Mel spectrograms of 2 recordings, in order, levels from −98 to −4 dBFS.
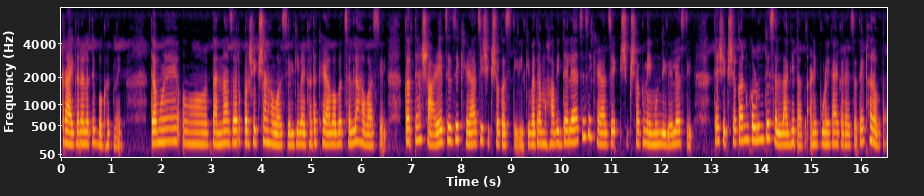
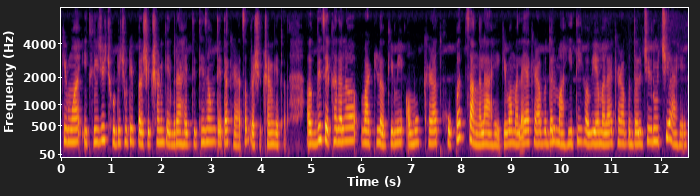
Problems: none marked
